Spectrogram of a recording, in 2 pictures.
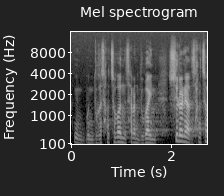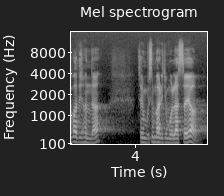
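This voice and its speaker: A male pastor preaching a sermon, telling a story in an animated way and acting out the people in it. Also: a little high, quick pace, long reverb tail.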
